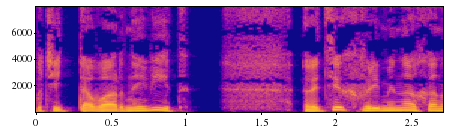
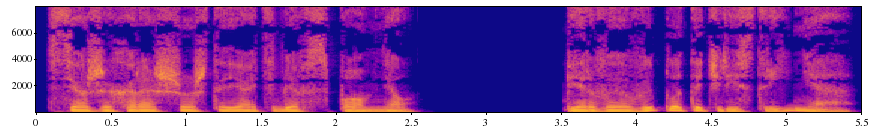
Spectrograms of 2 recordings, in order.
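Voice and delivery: gloomy statement; 4 semitones lower, 3 dB quieter than usual. Acted. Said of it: "хмуро заявил Шкворень".

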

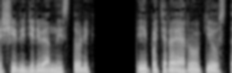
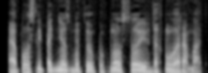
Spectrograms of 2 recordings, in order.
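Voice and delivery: usual speaking voice

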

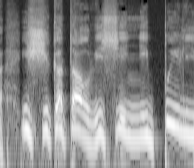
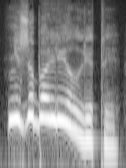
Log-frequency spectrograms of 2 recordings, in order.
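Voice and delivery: higher, anxious fussing voice; worried nanny; 9 semitones higher than usual. A narrator's reading. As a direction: fret over him like a nanny. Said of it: "заволновалась Настузя".

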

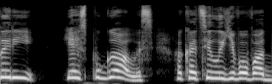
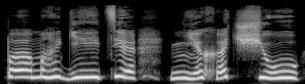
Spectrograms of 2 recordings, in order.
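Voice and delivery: high, slow panicked cry for help; a girl panicking as little dragons carry her off; panicked wail; 8 semitones higher, 3 dB louder, much slower than usual. Acted. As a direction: wail it out in terror. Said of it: "в панике заголосила".

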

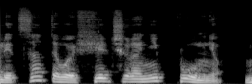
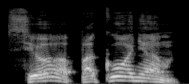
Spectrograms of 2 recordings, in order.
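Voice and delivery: higher, drawn-out rallying call; barked order; 5 semitones higher, much slower than usual. A narrator's reading. Warrant officer orders everyone out from behind the wheel, barking. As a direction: call the crew to mount up. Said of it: "рявкнул прапор".

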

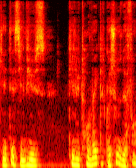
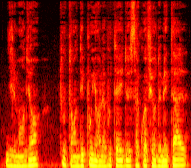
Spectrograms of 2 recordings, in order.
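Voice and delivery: ordinary delivery

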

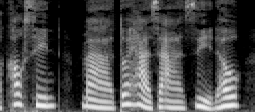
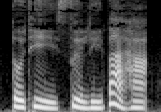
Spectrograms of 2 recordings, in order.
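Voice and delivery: plain reading voice

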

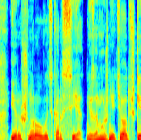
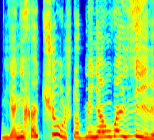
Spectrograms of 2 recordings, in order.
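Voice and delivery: high, drawn-out whine; wailing, petulant lady; spinster's protest. A narrator's reading. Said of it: "пробормотала незамужняя тётушка".

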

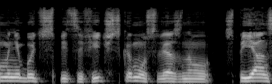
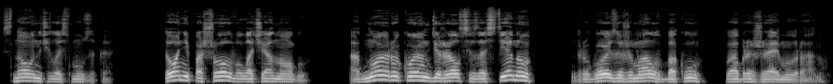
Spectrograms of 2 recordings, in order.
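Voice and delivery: ordinary delivery

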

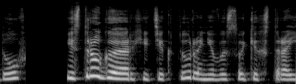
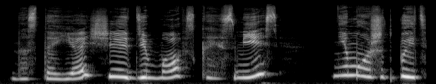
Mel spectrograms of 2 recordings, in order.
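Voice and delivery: thrilled disbelief, slow rising question then a higher, louder burst; excited exclamation; 4 semitones higher, 5 dB louder, slower than usual. A narrator's reading. Star cat thrilled by the rare mix, excited exclamation. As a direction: gasp it out like an eager cat-girl. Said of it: "воскликнула оживившаяся звёздная кошка".

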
